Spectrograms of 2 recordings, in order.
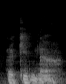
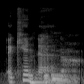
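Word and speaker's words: echidna: Kid British pronunciations are rather similar here. Pretty straightforward once you know. Akidna. Akidna. Akidna.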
